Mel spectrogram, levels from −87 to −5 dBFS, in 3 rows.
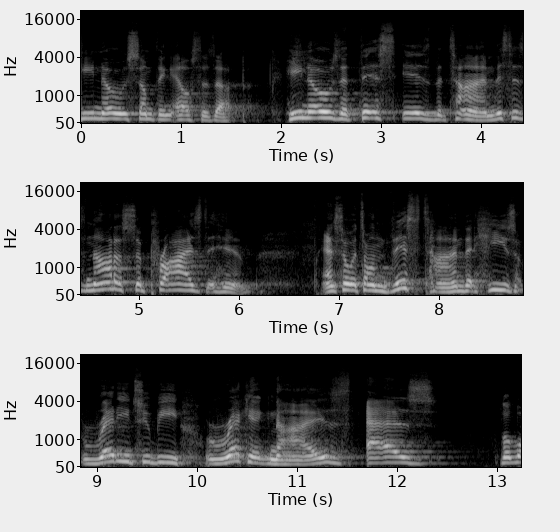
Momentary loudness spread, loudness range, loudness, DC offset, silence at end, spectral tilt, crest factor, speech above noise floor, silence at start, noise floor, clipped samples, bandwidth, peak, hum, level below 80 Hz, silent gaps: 9 LU; 2 LU; -33 LUFS; under 0.1%; 0 s; -7 dB/octave; 18 dB; 40 dB; 0 s; -72 dBFS; under 0.1%; 12.5 kHz; -16 dBFS; none; -72 dBFS; none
